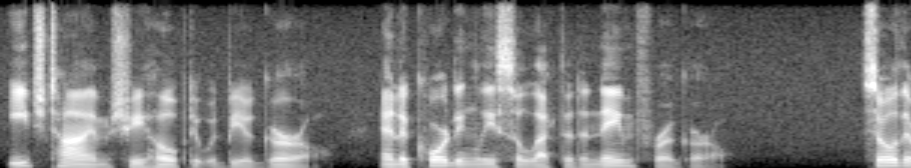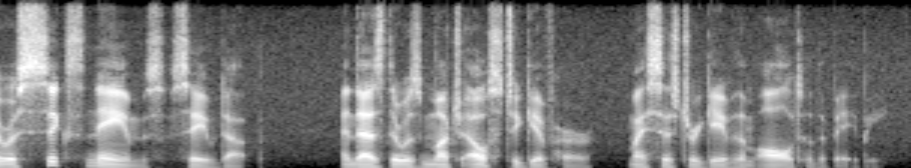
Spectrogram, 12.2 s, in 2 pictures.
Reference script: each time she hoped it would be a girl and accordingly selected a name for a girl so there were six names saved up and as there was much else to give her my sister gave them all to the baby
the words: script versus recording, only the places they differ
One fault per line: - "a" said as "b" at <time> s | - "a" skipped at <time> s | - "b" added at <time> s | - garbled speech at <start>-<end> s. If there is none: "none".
none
